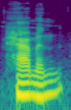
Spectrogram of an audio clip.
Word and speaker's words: Hammond: So, from this first log we learn that red is named Hammond. Which rhymes with almond.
